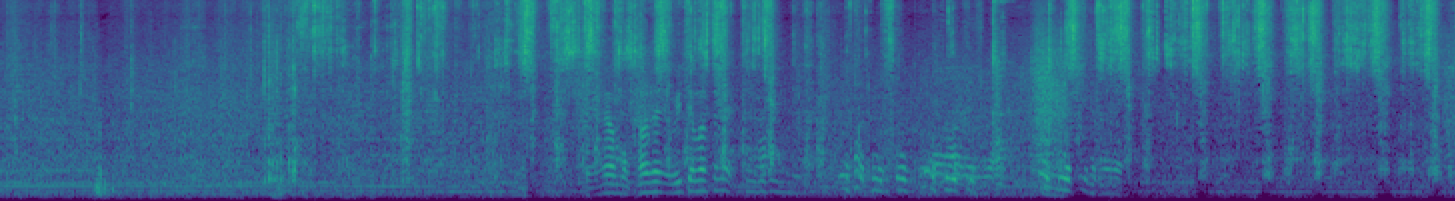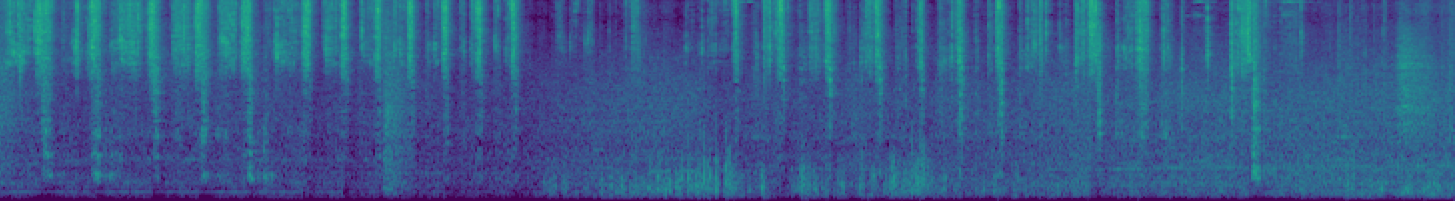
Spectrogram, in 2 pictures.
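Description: A scraper scrapes and knocks plaster off a wall.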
